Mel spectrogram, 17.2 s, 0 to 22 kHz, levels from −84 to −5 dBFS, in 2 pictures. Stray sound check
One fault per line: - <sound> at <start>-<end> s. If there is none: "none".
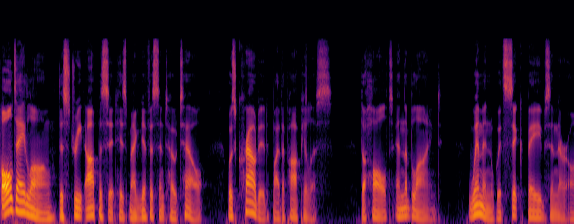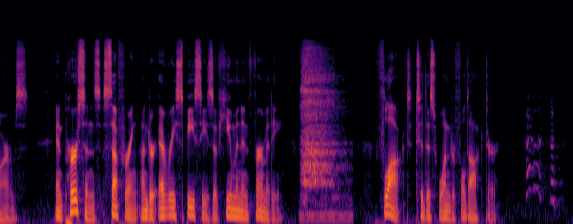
- sigh at 13.1-13.9 s
- laugh at 16.5-17.1 s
